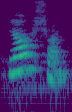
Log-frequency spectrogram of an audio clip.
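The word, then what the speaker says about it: 로션: Then, pag yung lotion naman, kinonvert nyo sa Korean, kapag yung lotion naman, kinonvert nyo sa Korean, magiging lotion. Lotion. Diba? L naman yung pronunciation niya.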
